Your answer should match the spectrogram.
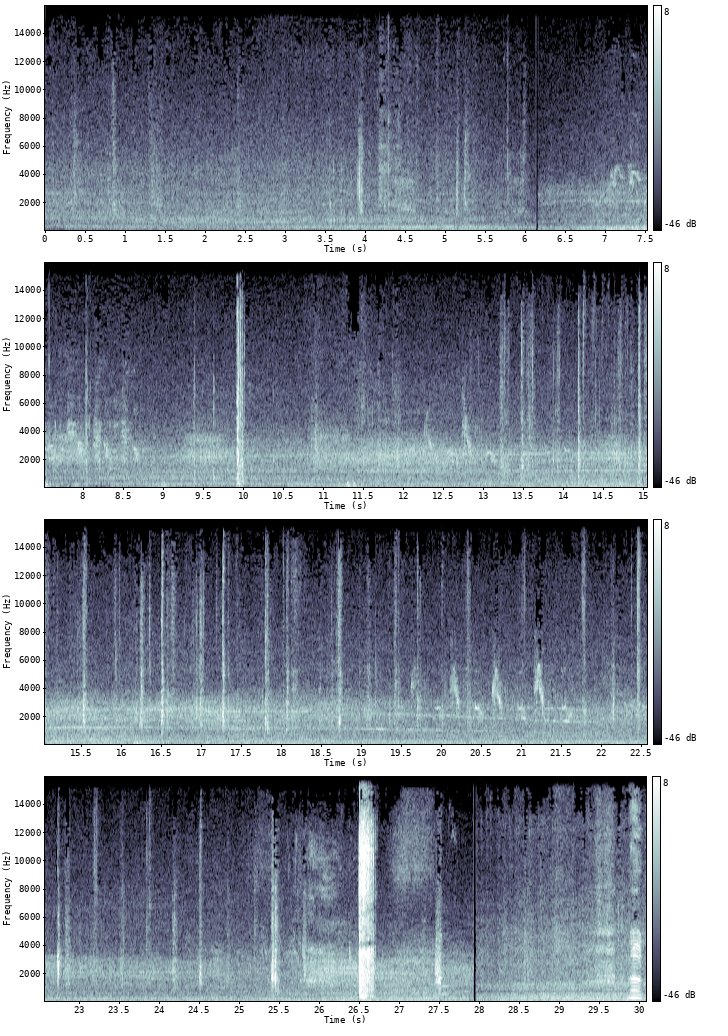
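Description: An engine running steadily with a low hum. Through the middle a faint whine slides slowly down in pitch, and there are scattered light clicks, with one sharp knock a few seconds before the end.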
